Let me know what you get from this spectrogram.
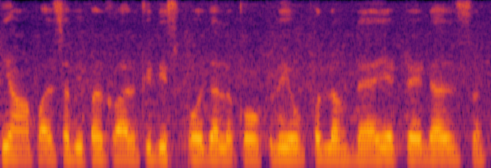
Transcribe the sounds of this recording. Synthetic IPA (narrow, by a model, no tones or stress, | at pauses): jɐɦãpɐɾsɐbʱipɾɐkaːɾkiɖɪspoːd͡ʒəlkoːkɾiʊpəlləbd̪ɦɛ̃jeʈɾeːɖəɾz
